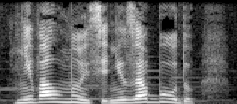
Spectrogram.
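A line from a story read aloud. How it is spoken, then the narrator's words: Joyful, confident promise. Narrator (Russian): пообещала Полианна радостно, уверенная на этот раз, что выиграла дело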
